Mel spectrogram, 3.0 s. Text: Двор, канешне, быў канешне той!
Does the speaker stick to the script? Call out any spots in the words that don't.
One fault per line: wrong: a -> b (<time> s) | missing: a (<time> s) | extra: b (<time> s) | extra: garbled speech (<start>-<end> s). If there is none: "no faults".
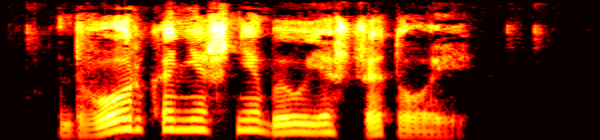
wrong: канешне -> яшчэ (1.7 s)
